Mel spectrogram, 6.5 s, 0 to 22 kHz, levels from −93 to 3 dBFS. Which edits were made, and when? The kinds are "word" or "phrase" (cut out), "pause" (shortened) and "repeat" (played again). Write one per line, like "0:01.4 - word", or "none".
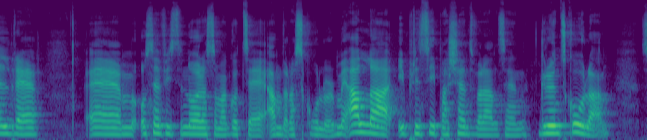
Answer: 0:05.3 - pause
